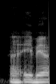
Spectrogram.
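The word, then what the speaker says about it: Hébert: and that court is sympathetic to his arguments and and to his overall sort of program so morat gets acquitted one month later another left-wing journalist named a Ab is spelled h e b t so like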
